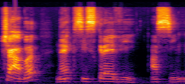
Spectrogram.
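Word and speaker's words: Csaba: Drácula e a Transilvânia como Hulk, porque o Chaba, né, que se escreve assim, caso você queira procurar, Chaba, C-S-A-B-A.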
